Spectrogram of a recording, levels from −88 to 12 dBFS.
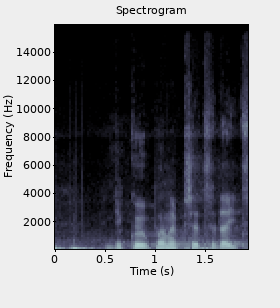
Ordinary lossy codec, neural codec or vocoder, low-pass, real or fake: Opus, 32 kbps; none; 14.4 kHz; real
